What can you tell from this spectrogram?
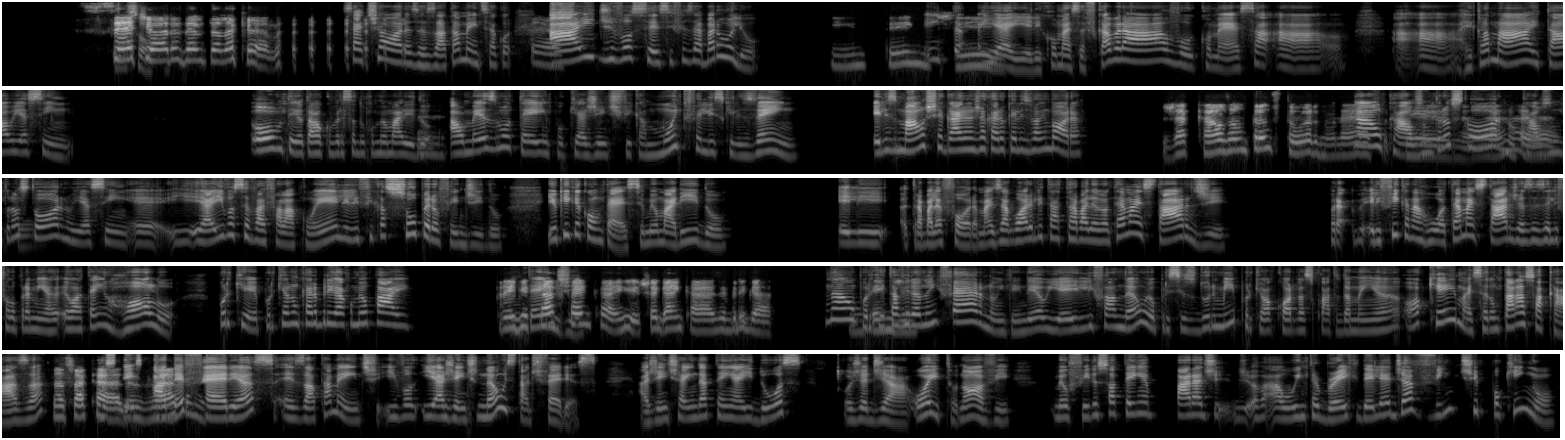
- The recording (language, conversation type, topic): Portuguese, advice, Como lidar com a tensão com meus sogros por causa de limites pessoais?
- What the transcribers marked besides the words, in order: laugh; drawn out: "Entendi"; tapping; in English: "winter break"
